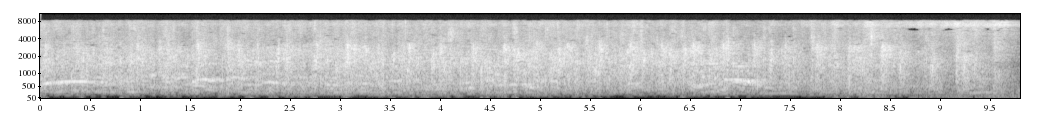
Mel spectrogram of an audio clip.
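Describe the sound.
Congregation applauding during a church sermon, a loud, sustained wash of many hands clapping at a steady level, with voices mixed in and a slight easing near the end.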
